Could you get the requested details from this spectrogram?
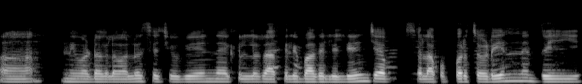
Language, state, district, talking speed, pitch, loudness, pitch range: Bhili, Maharashtra, Dhule, 135 wpm, 130 Hz, -22 LUFS, 125-135 Hz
